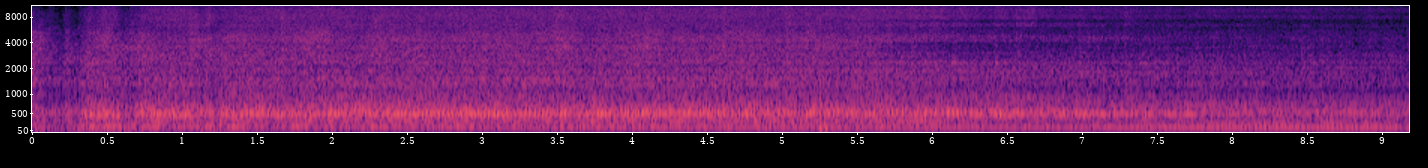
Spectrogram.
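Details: Ceiling fan in an apartment: a steady whirring hum with an uneven low rattle repeating a few times a second over the motor; noisy running, cause unknown.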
